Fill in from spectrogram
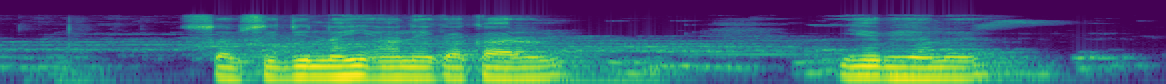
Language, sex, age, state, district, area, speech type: Hindi, male, 30-45, Bihar, Madhepura, rural, spontaneous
